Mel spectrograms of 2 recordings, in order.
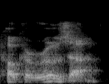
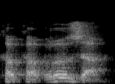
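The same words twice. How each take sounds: First: The R is a plain, non-guttural sound. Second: The R is a guttural sound. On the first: "the word like kukuruza" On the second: "they would pronounce it kukuruza"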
